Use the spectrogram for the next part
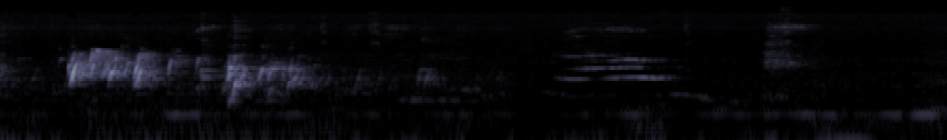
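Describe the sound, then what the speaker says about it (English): A pet cat meows insistently behind a door, several drawn-out, gargly cries close by followed by a softer trailing meow, with faint background noise. "That's just my cat, sorry."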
